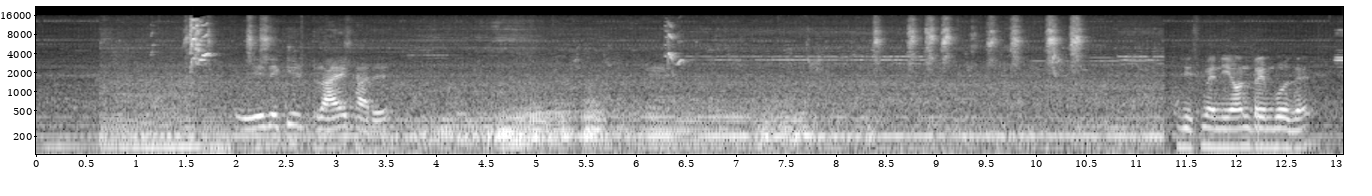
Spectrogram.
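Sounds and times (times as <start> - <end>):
falling chirp: 0.6 - 11.3
aquarium pumps humming: 0.6 - 11.5
high-pitched chirps or squeaks: 0.7 - 11.3.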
